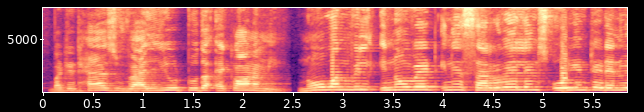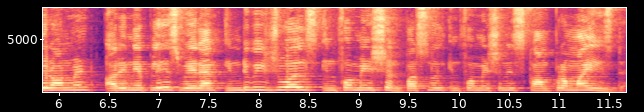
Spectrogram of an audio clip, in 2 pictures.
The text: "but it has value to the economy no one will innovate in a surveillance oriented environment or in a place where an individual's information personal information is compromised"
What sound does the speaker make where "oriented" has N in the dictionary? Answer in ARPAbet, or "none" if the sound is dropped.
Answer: N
